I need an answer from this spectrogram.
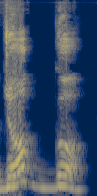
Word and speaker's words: যোগ্য: শিক্ষার্থী বন্ধু এইখানে দেখো শব্দের শেষে যদি গিয় থাকে তাহলে কিন্তু গগের মতো উচ্চারিত হয়, এজন্য কিন্তু যোগ্য উচ্চারিত হলো।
